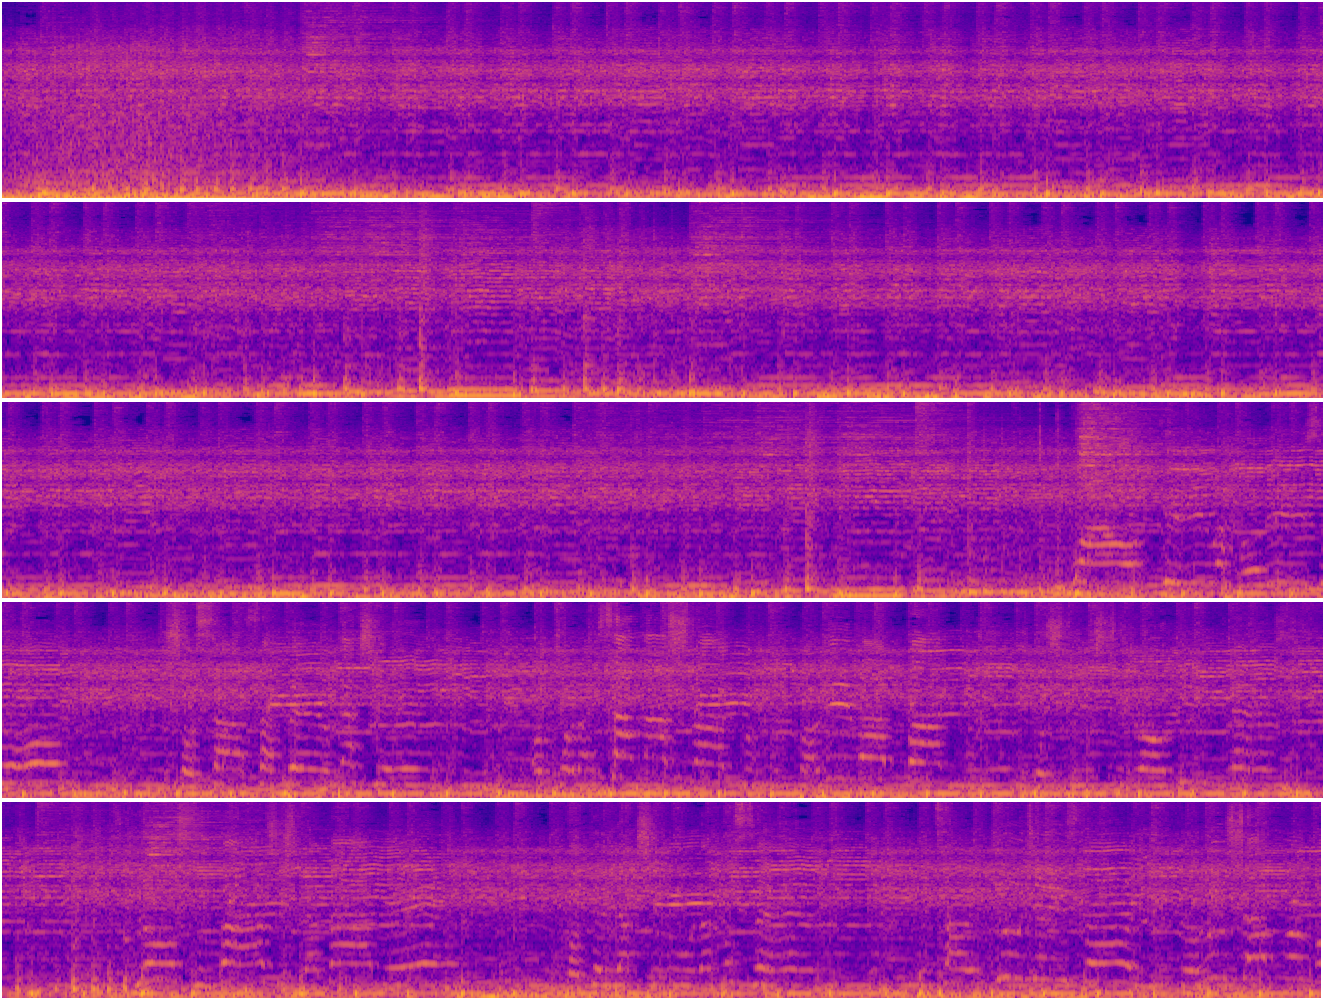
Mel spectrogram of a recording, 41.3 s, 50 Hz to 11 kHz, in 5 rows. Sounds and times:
Music: 0:00.0 - 0:41.2.

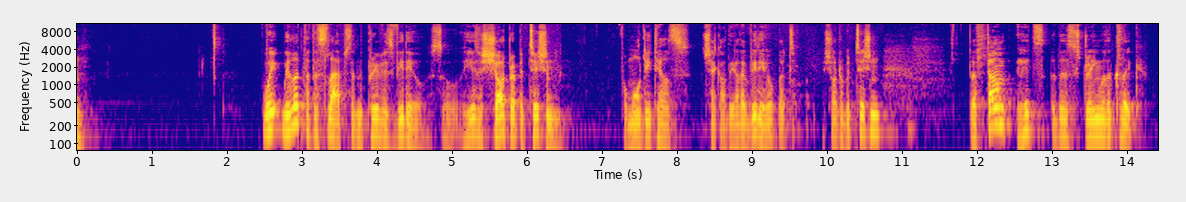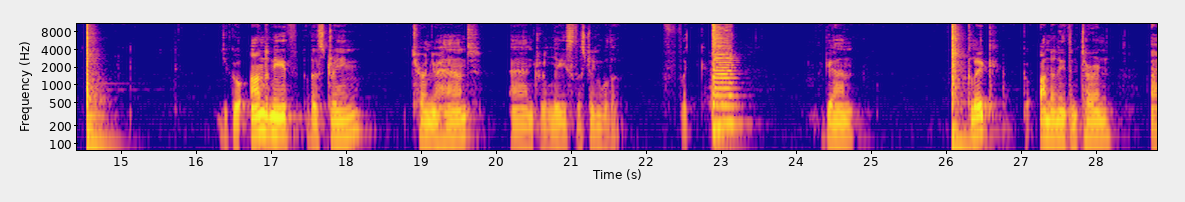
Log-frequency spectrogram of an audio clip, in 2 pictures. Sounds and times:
Speech: 0:00.0 - 0:00.2, 0:02.5 - 0:06.6, 0:07.2 - 0:10.8, 0:11.9 - 0:14.3, 0:16.3 - 0:22.9, 0:24.2 - 0:24.9, 0:26.3 - 0:28.8.

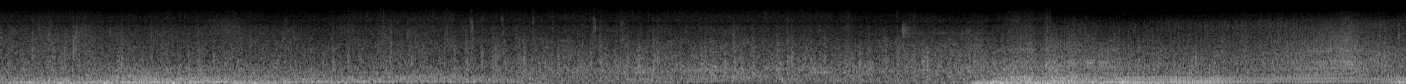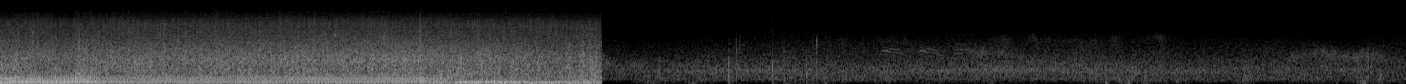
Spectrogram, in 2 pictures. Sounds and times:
Car: 0:08.8 - 0:20.1.

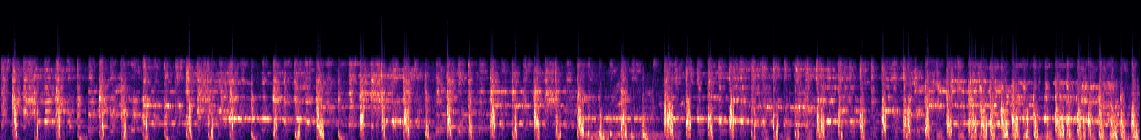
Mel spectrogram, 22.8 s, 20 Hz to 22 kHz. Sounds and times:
Music: 0:00.0 - 0:22.8.

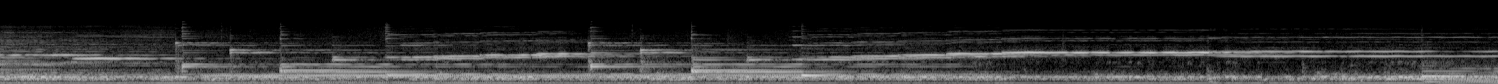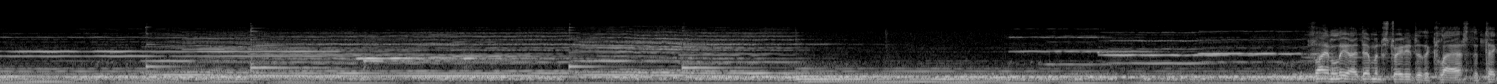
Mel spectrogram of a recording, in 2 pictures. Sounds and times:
Music: 0:00.0 - 0:29.9
Speech: 0:28.1 - 0:29.9.

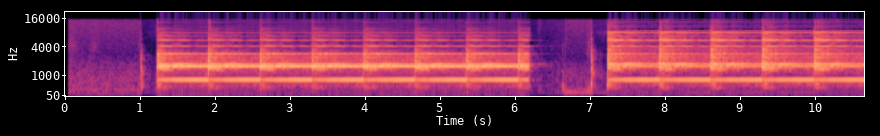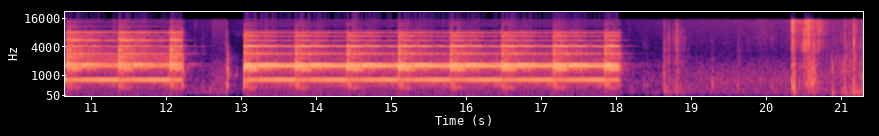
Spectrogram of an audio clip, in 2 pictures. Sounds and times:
Bell: 0:01.2 - 0:06.3, 0:07.2 - 0:18.2.

